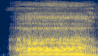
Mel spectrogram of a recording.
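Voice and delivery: loud, high groan of frustration; acted exasperated "ugh"; frustrated groan. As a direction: groan loudly, imitating someone fed up. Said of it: "he started to get frustrated".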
